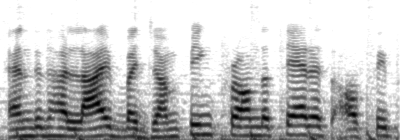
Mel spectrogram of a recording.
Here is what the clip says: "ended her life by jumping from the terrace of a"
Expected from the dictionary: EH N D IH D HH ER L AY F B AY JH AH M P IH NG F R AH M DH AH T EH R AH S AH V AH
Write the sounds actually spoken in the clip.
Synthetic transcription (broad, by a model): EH N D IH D HH ER L AY F B AY JH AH M P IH NG F R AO M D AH T EH R AH S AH P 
